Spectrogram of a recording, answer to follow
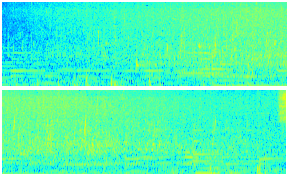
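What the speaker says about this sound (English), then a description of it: "If you approach a waterfall, the audio actually gets louder." A steady rush of a waterfall in the video game Hue fills the scene, broad and continuous, with a low hum and faint tones layered underneath.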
